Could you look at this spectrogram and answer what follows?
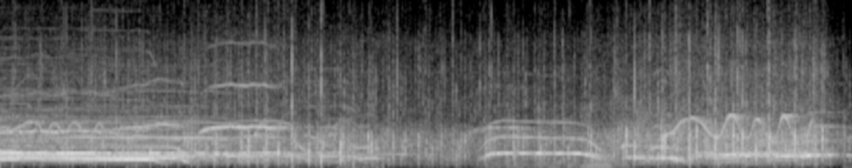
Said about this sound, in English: Let's give a round of applause for Rosie Perez and Eric Haze.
